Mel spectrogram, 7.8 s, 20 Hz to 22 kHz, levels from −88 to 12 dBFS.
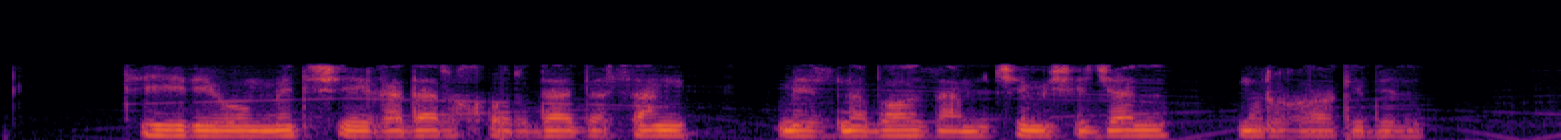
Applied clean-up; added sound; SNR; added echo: neural separator model SepFormer DNS4.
